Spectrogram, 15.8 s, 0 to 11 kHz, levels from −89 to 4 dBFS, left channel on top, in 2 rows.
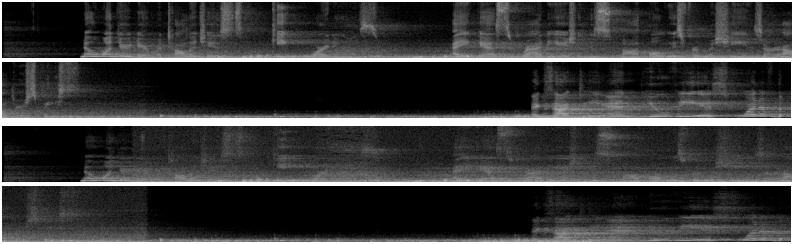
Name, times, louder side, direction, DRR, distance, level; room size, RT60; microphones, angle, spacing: voice 1, 0.8-2.4 2.7-3.7 4.5-8.7, left 3 dB, 80° left, 6 dB, 0.7 m, -33 dB
sound 1, 1.2-13.8, right 1 dB, 25° right, 0.5 m, -35 dB
sound 2, 1.3-9.4, right 4 dB, 75° right, 0.5 m, -37 dB
voice 2, 13.2-15.7, left 5 dB, 50° left, 5 dB, 0.3 m, -28 dB
16.0 x 13.0 x 2.6 m, 2.6 s
head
